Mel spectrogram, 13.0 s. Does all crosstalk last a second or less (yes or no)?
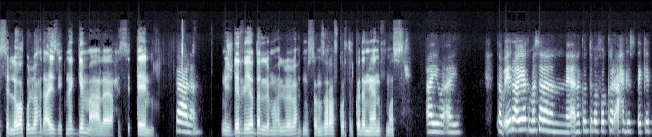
yes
